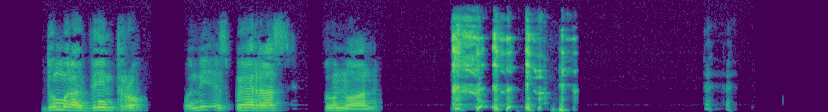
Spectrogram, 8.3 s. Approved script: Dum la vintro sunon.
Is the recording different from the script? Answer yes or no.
yes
